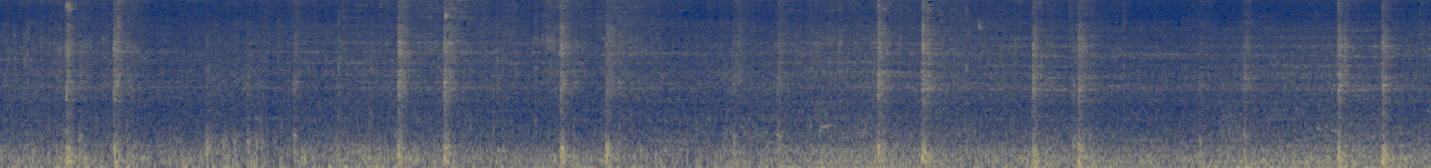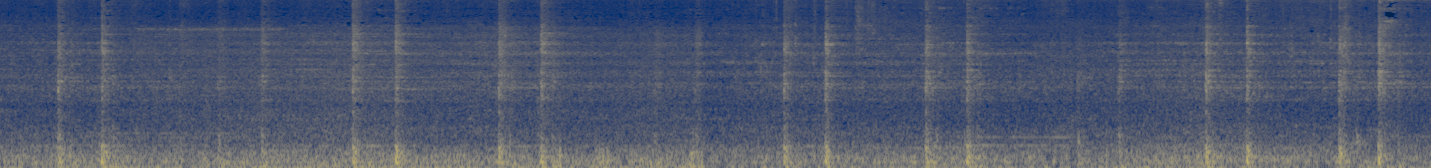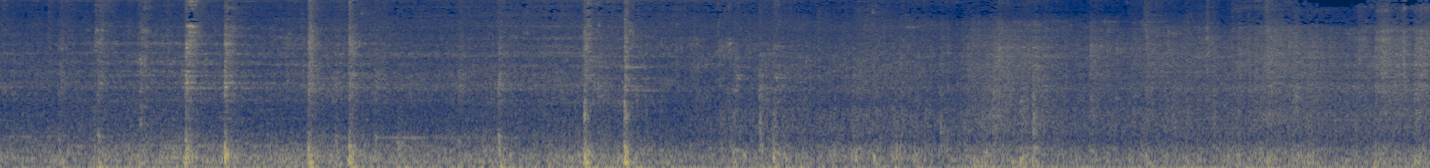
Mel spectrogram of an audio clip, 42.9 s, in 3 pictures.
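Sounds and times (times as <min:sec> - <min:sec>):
train wheels clacking over rail joints: 0:00.0 - 0:11.2, 0:21.2 - 0:42.9
low train rumble: 0:00.0 - 0:42.9.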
